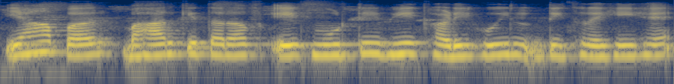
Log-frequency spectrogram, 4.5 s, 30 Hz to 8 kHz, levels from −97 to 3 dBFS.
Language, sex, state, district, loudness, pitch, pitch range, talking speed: Hindi, male, Madhya Pradesh, Dhar, -15 LUFS, 210 Hz, 200-220 Hz, 175 wpm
